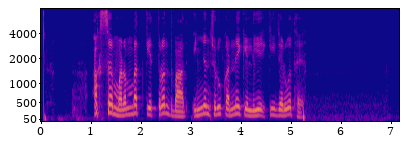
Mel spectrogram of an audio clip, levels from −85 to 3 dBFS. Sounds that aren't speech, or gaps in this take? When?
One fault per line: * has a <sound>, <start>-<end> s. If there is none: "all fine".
all fine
